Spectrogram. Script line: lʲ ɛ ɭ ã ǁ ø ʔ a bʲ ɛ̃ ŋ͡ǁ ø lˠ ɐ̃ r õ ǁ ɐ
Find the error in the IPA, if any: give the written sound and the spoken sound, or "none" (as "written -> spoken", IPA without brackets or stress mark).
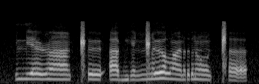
none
